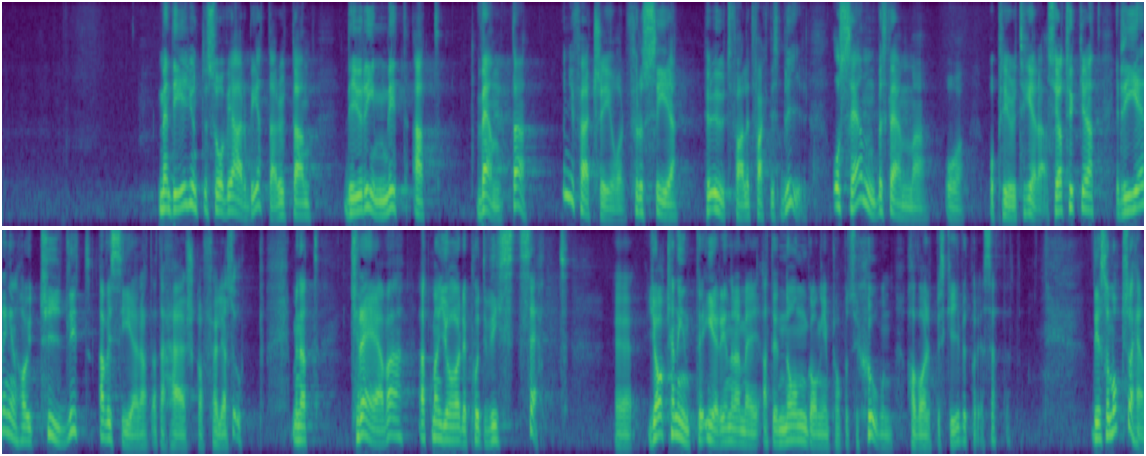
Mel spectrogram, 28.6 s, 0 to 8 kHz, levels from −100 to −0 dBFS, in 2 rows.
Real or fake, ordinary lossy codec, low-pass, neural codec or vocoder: real; none; none; none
